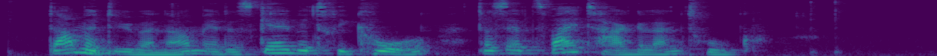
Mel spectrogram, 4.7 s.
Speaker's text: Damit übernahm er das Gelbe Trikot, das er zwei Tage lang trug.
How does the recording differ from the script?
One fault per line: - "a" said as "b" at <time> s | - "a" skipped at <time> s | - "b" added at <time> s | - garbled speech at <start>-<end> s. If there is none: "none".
none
